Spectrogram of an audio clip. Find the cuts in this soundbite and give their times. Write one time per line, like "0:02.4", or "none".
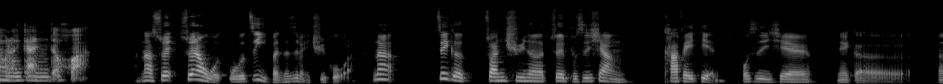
0:01.3
0:03.7
0:05.5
